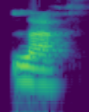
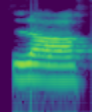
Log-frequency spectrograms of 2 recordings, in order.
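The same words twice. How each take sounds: First: It is said in a Liverpool accent. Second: It is said in a Southern English accent.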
